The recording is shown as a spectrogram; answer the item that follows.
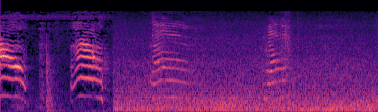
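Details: Domestic cat giving two quick, loud meows in succession, then quieter drawn-out meows. A steady rushing background noise runs through the rest.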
